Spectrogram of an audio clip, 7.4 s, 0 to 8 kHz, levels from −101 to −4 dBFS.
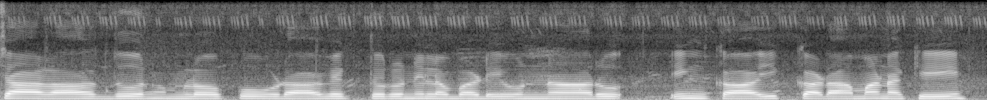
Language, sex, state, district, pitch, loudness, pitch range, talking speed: Telugu, male, Andhra Pradesh, Sri Satya Sai, 160 Hz, -14 LUFS, 155-165 Hz, 75 wpm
